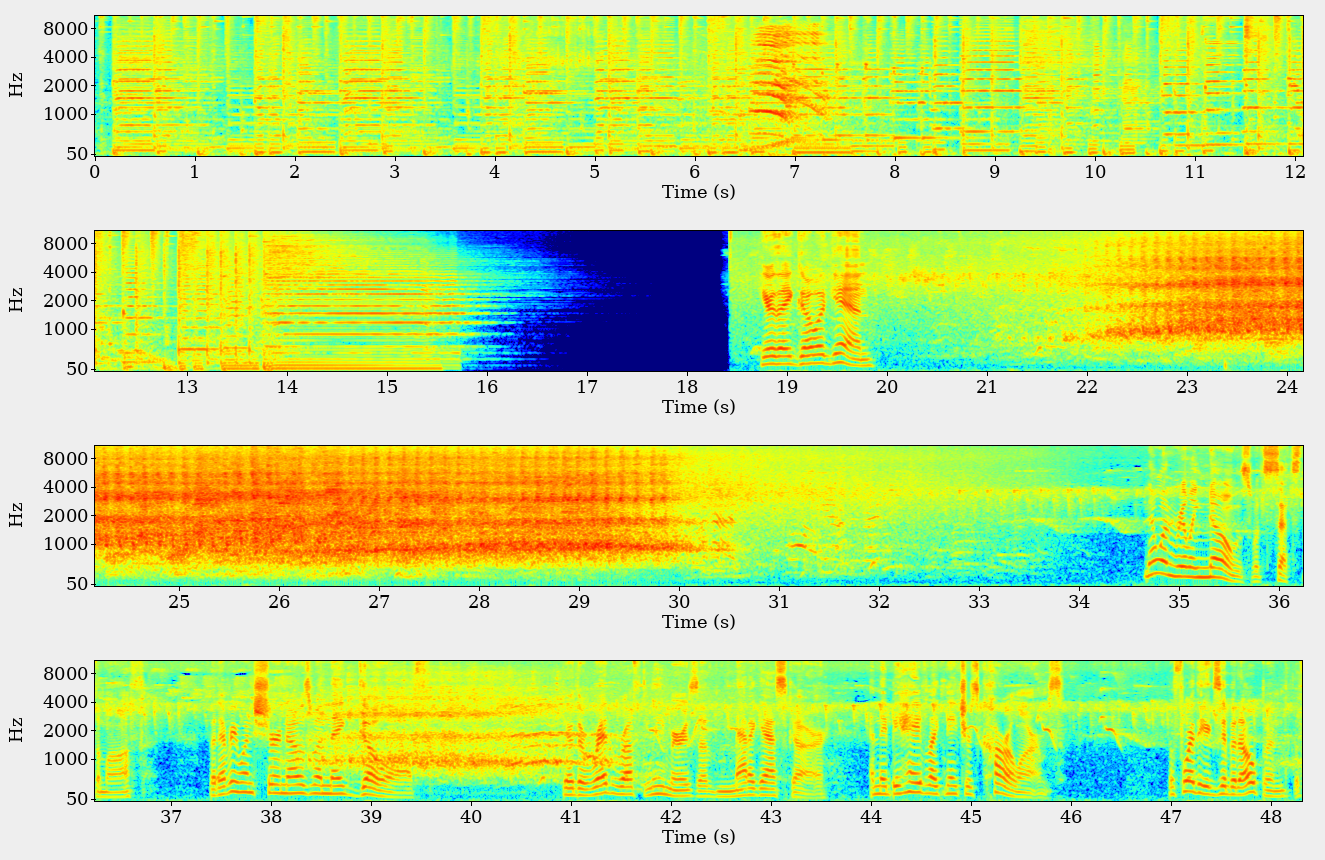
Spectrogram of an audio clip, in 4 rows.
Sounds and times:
Speech: 0:18.7 - 0:19.9, 0:34.7 - 0:36.8, 0:37.4 - 0:39.5, 0:40.9 - 0:46.0, 0:47.0 - 0:48.3.

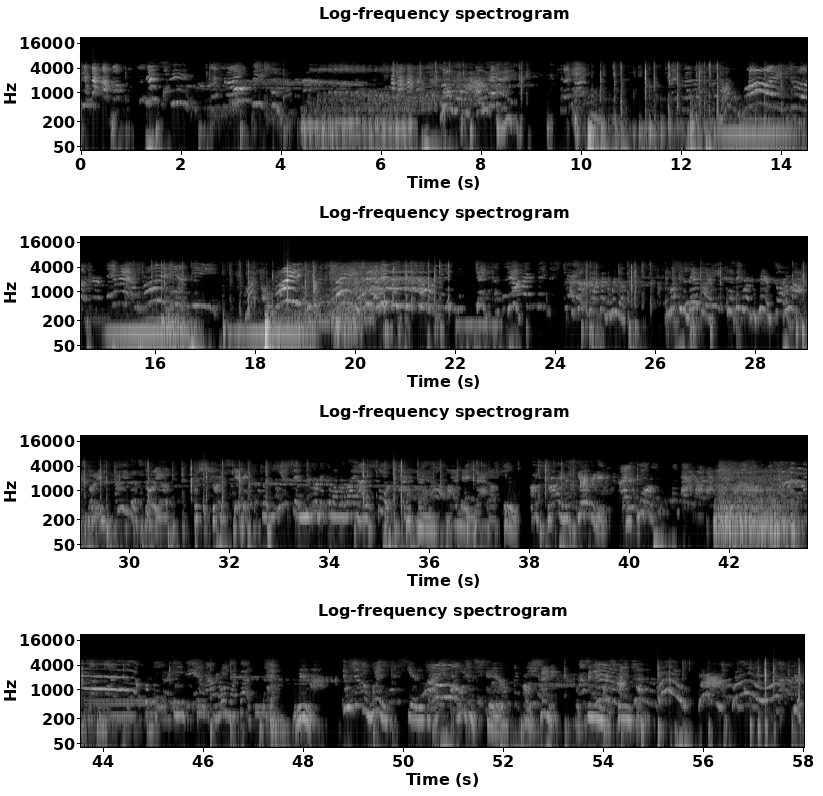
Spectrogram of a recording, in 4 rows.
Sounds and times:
Speech: 0:00.0 - 0:04.8, 0:09.6 - 0:10.5, 0:11.8 - 0:41.7, 0:43.1 - 0:58.0.

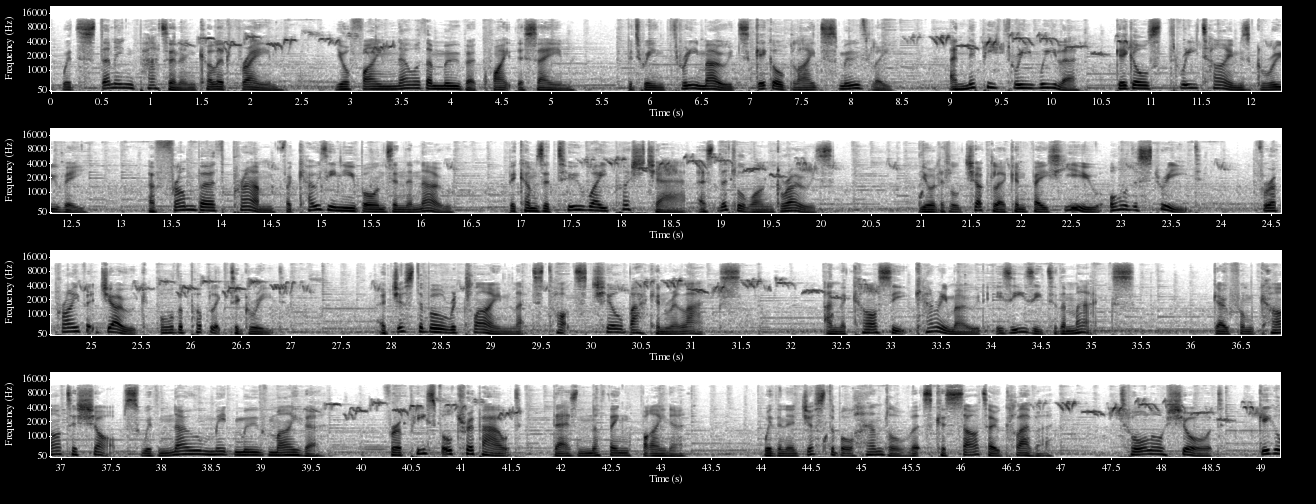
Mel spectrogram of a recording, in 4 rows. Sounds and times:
Music: 0:00.0 - 0:49.1
Speech: 0:00.1 - 0:20.2, 0:21.0 - 0:23.8, 0:24.4 - 0:27.0, 0:27.8 - 0:31.6, 0:32.3 - 0:35.5, 0:36.2 - 0:43.4, 0:44.0 - 0:47.0, 0:47.6 - 0:49.1.

